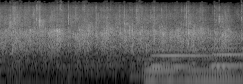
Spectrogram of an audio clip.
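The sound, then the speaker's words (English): Audience applause, dense steady clapping throughout, with sustained musical tones joining in the second half. “Congratulations and well done. Come on, give them a hand. Come on.”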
